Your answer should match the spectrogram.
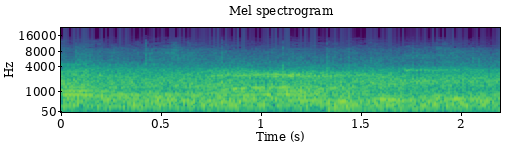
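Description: Live game audio in a gym: a basketball bouncing on the hardwood court, with players' and spectators' voices.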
